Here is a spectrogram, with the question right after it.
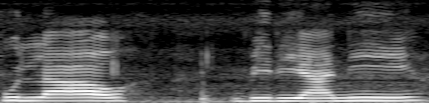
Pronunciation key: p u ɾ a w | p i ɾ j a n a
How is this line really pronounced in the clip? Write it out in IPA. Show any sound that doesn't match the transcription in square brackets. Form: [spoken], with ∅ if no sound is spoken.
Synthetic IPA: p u [l] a w | [b] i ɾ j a n [i]

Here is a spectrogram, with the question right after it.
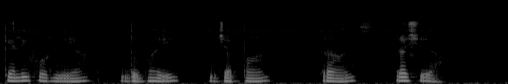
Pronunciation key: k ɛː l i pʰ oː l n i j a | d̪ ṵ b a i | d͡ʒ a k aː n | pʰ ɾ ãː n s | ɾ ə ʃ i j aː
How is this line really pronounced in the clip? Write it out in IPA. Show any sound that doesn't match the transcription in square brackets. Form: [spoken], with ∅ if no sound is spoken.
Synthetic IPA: k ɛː l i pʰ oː [ɾ] n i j a | d̪ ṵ b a i | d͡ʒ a [p] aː n | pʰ ɾ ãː n s | ɾ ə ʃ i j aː

